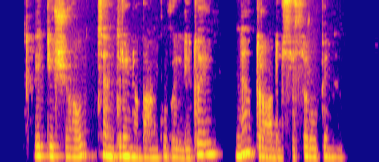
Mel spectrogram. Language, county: Lithuanian, Vilnius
